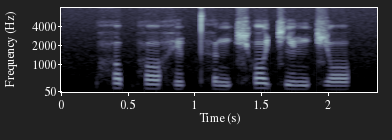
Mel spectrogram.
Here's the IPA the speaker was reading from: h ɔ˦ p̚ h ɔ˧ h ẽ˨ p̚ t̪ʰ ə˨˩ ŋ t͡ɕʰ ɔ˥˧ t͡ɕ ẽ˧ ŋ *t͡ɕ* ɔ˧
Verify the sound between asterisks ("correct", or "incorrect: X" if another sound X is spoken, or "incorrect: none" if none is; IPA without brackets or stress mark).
correct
